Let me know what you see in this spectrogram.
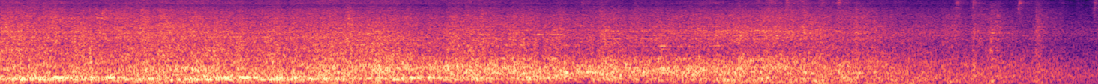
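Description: Freight train of container flat wagons rolling past on the rails, wheels clattering. About five seconds in, the sound begins fading away as the end of the train recedes down the line.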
